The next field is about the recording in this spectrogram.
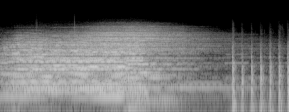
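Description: A sustained musical drone swells and fades, then a quick, even series of about seven loud, sharp knocks by the bellhop rings out on a hotel room door.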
